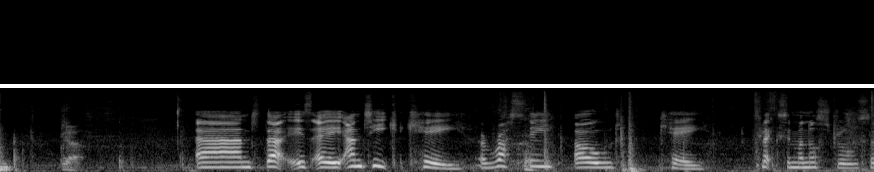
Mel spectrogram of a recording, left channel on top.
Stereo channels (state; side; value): silent; left; digital silence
